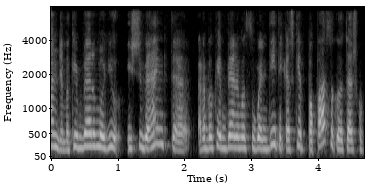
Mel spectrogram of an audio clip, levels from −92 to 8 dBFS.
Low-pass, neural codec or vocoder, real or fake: 7.2 kHz; codec, 16 kHz, 1.1 kbps, Voila-Tokenizer; fake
